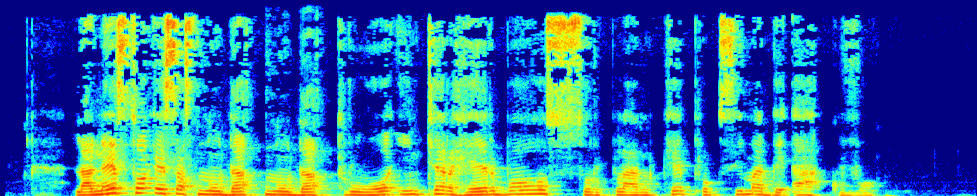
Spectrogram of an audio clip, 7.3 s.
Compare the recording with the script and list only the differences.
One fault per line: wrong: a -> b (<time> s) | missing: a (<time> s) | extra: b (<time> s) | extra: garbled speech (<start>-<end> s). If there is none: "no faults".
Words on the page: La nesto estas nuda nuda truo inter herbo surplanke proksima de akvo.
no faults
